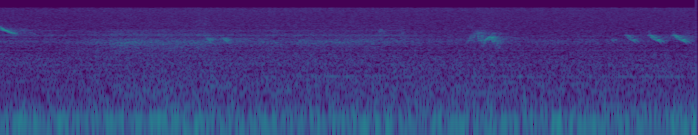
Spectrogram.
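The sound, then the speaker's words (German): Birds chirp softly outdoors on a terrace in scattered short bursts, a quick run of tweets near the end, over a steady low background rumble. Nobody speaks. “Für mich sind zum Beispiel gerade die Geräusche sehr präsent, da ich gerade auf der Terrasse sitze und die Vögel zwitschern und in der Ferne andere Geräusche zu hören sind.”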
